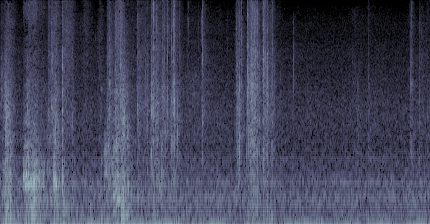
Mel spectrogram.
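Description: Paper and plastic snack packaging crinkling and rustling as hands rummage in a cardboard box, in a few short bursts over the first four seconds, then quieter.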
